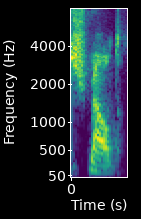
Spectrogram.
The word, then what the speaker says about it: smelt: and we pronounce it schmelt. They're going schmelting right now. There's no H in it, but we still pronounce it.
